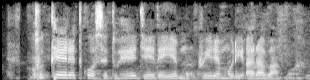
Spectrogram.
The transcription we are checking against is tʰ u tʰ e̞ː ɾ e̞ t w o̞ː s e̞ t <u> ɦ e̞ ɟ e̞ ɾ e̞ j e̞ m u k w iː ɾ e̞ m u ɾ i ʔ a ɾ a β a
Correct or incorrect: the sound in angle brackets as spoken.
correct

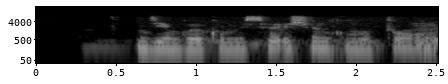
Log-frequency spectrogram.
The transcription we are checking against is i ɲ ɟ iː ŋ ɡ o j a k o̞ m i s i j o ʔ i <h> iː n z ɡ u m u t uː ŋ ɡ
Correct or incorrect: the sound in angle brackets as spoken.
incorrect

